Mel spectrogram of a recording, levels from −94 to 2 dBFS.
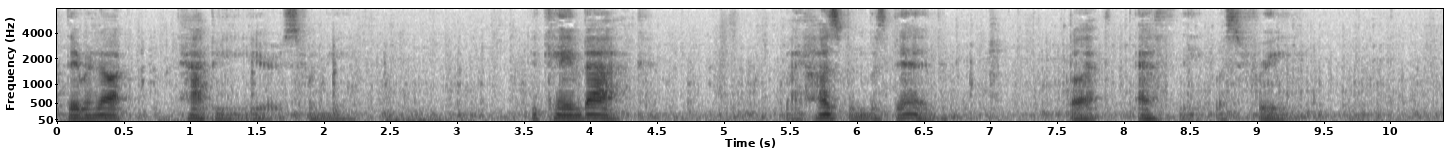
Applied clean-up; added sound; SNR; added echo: none; Livestock, farm animals, working animals; 14 dB; none.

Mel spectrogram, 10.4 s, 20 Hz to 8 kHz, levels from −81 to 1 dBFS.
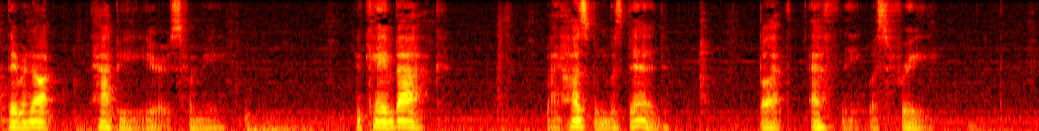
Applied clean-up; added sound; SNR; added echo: none; none; none; none.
